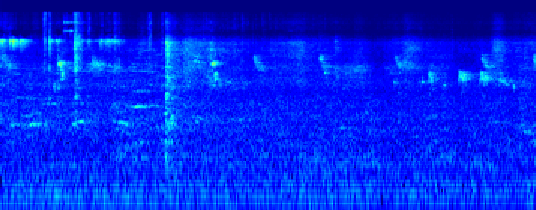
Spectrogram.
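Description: Small birds chirping on and off in the background, short high chirps scattered through, with a few sharp clicks in the first couple of seconds.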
